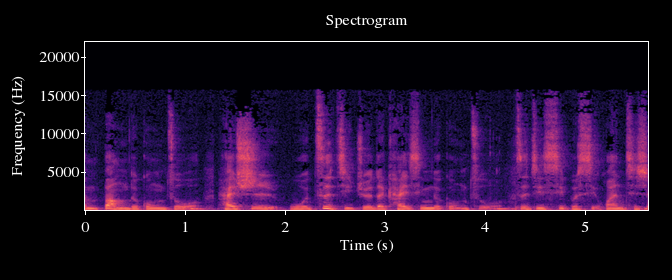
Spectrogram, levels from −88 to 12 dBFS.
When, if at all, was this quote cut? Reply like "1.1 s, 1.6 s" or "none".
1.2 s, 4.3 s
